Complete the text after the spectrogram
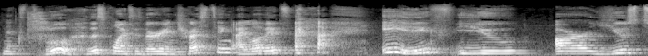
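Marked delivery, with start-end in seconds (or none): none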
